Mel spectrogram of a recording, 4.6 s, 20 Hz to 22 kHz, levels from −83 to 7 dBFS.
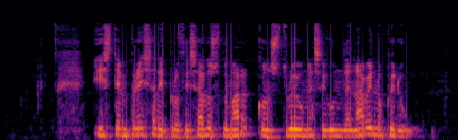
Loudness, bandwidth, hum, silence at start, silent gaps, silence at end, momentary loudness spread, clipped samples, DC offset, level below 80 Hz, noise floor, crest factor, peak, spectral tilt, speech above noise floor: -24 LUFS; 11.5 kHz; none; 0.55 s; none; 0.4 s; 12 LU; under 0.1%; under 0.1%; -50 dBFS; -60 dBFS; 16 dB; -8 dBFS; -5 dB/octave; 36 dB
